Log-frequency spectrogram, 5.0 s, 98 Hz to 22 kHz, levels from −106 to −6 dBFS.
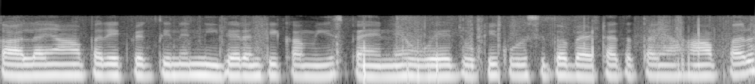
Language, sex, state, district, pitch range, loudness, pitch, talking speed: Hindi, female, Chhattisgarh, Bastar, 170-180 Hz, -17 LUFS, 175 Hz, 300 wpm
